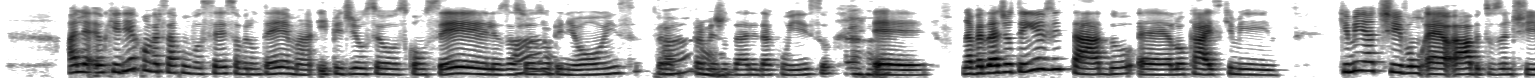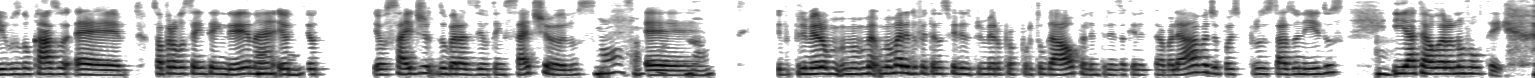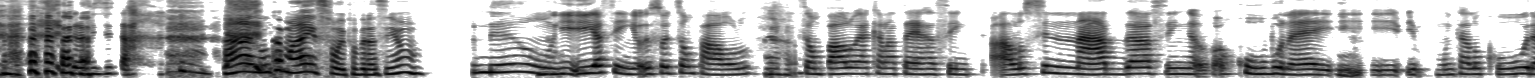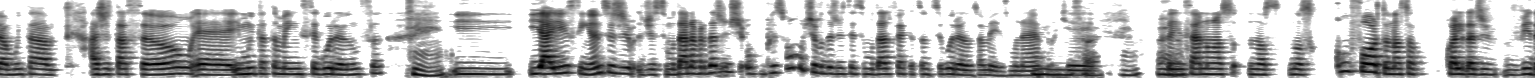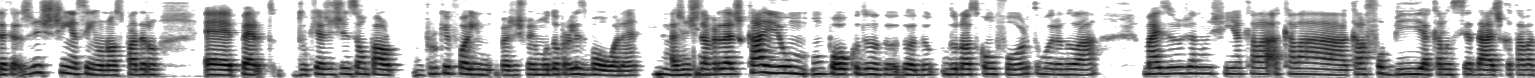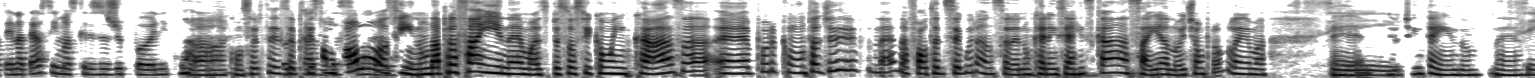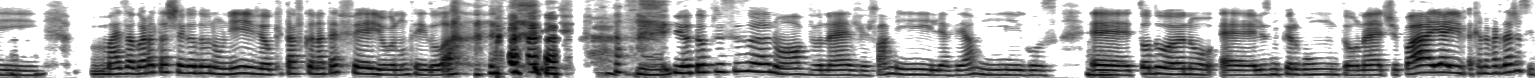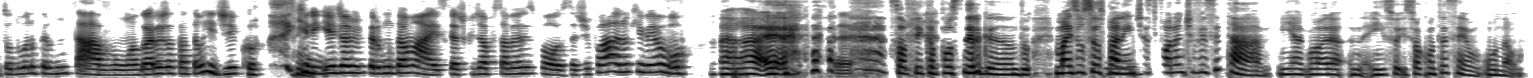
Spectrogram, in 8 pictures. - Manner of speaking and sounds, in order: tapping; laugh; chuckle; laugh; other background noise; static; chuckle; laugh; laugh; chuckle; laugh; laughing while speaking: "É"; laugh
- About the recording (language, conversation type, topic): Portuguese, advice, Como posso evitar lugares que despertam hábitos antigos?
